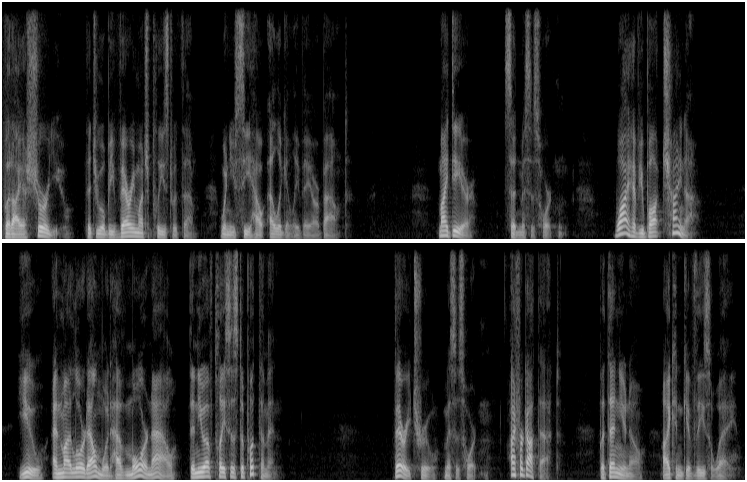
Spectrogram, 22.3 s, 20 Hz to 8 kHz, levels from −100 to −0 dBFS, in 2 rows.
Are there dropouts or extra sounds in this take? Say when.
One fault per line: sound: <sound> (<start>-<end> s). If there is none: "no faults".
no faults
